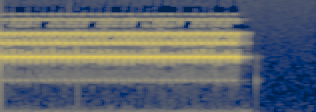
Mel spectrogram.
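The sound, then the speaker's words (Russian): A telephone rings shrilly in one loud burst, a rapid metallic trill lasting under two seconds before cutting off into silence, with no voices. “Вдруг пронзительно зазвонил телефон.”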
